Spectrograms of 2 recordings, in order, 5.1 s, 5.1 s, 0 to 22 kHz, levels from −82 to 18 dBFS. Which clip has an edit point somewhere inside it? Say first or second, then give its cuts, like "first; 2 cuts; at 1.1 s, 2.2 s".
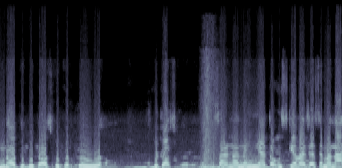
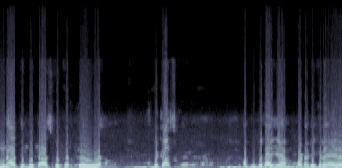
first; 1 cut; at 3.2 s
